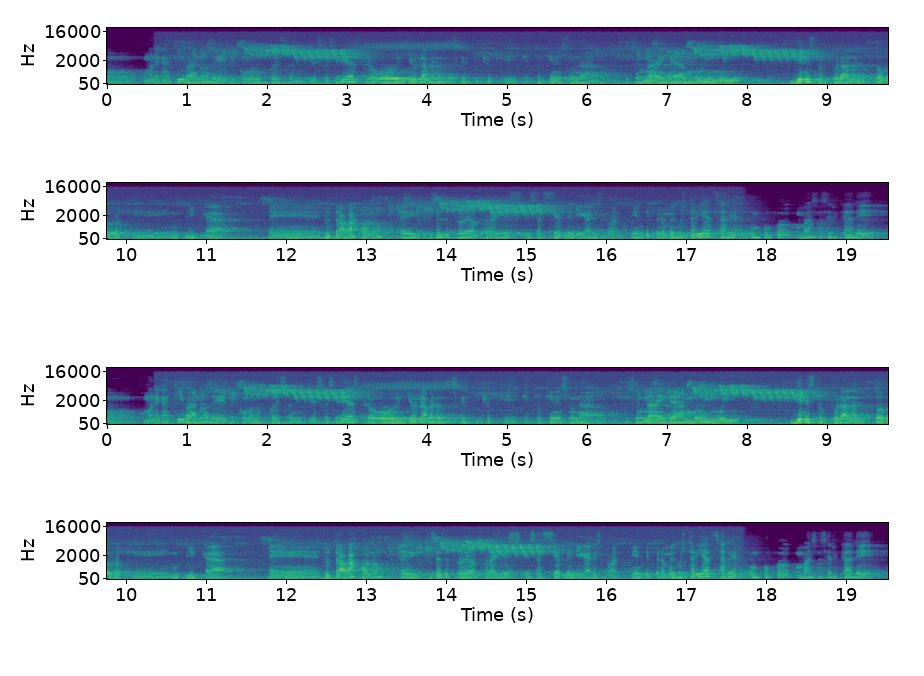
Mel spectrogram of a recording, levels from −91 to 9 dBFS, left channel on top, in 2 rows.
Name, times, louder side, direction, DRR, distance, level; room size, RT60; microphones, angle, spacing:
voice 1, 0.0-4.5 4.9-7.9 8.5-11.3 11.8-19.4, right 1 dB, 35° right, 4 dB, 1.7 m, -25 dB
sound 1, 0.6-17.7, right 3 dB, 5° right, 3.7 m, -32 dB
29.5 x 28.0 x 7.0 m, 1.5 s
head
